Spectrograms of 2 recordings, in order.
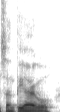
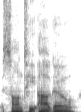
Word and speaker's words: Santiago: A bunch of cars, not gridlock, because normally here where I live in Santiago, or let me say the Anglo-Saxon way, Santiago.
